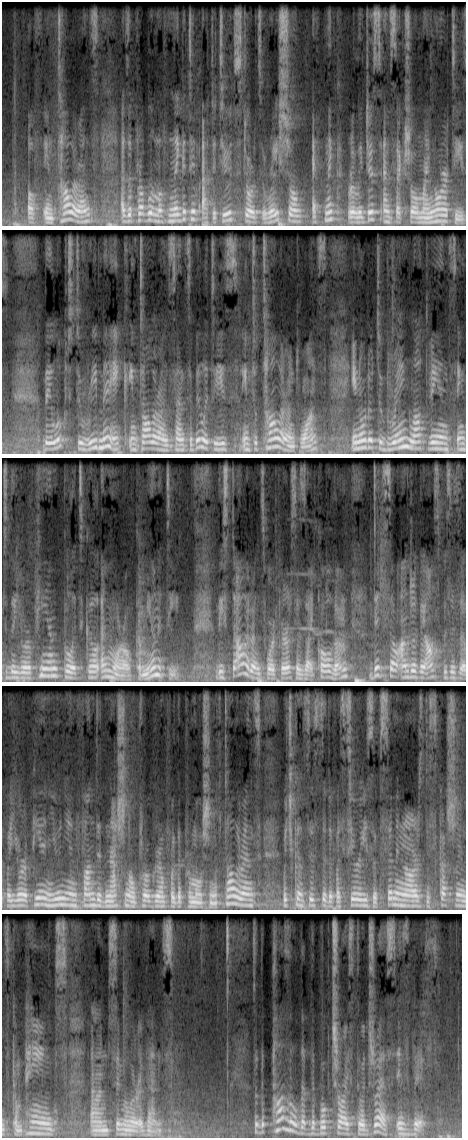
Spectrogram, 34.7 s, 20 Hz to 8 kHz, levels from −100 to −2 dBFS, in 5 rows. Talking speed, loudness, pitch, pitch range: 145 wpm, -19 LUFS, 195 Hz, 170-225 Hz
